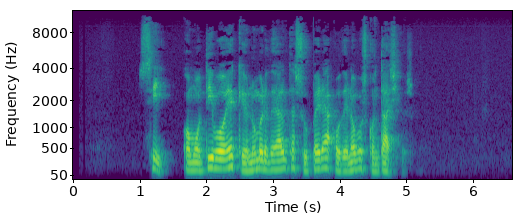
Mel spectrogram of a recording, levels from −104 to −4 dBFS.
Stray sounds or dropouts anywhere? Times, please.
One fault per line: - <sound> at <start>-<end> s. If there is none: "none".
none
